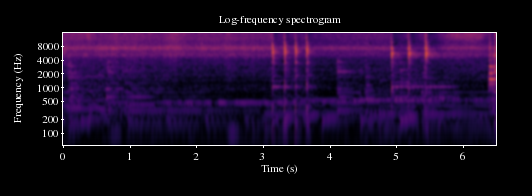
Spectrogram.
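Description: Background music with shifting sustained notes. A few sharp clicks come in two short clusters, one about halfway through and one near the end.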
